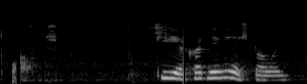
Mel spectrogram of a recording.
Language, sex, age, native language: Icelandic, female, 11, Icelandic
